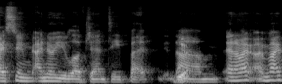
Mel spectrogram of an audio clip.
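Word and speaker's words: Ashton Jeanty: just like I assume I know you love jenty but um and am I pronouncing it right it's Ashton jenty right yeah okay um so for this you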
